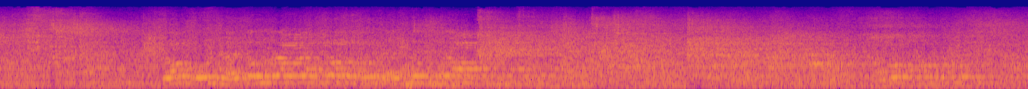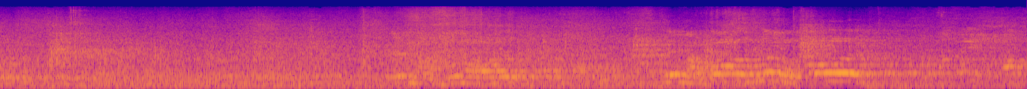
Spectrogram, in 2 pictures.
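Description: Young children shout across an echoing rink.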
